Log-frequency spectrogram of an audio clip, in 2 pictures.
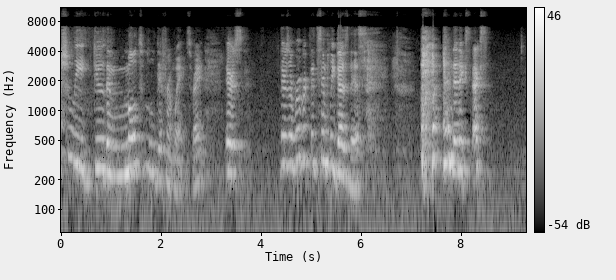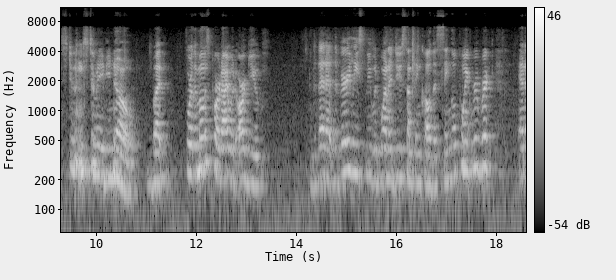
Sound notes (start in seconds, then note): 7.2 coughs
